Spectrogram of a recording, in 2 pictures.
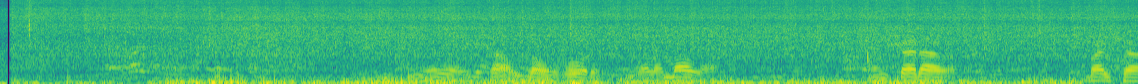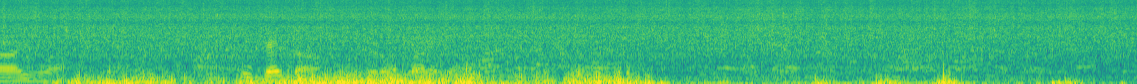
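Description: Young people call out and shout at a distance outdoors.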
